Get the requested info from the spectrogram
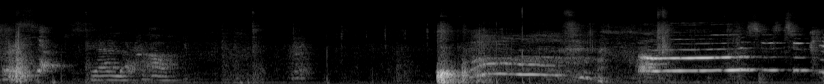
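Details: Nellie, an 8-week-old West Highland White Terrier puppy on her first day in her new home, kept in a pen, gives high drawn-out whining whimpers that rise then hold steady, after a person speaks about shutting the kitchen door indoors.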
